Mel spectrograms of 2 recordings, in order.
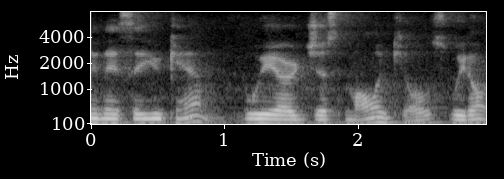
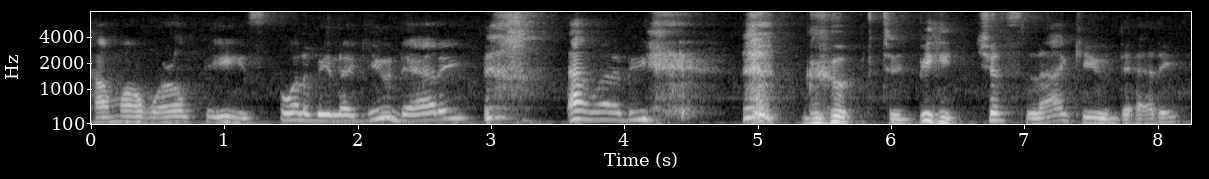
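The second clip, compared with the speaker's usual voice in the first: put-on high whiny kid wanting to be like Daddy; childlike longing; 7 semitones higher, 6 dB louder than usual. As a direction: beg Daddy like a little kid.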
